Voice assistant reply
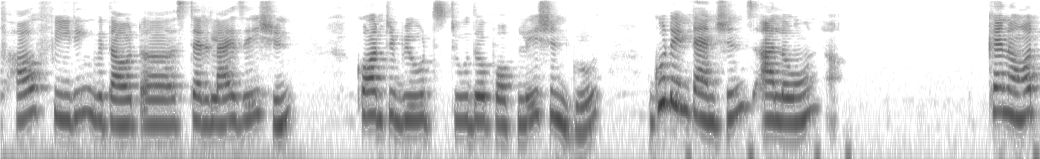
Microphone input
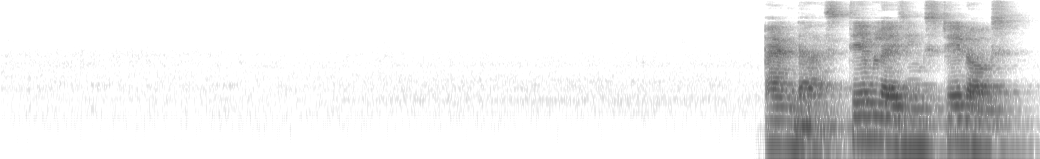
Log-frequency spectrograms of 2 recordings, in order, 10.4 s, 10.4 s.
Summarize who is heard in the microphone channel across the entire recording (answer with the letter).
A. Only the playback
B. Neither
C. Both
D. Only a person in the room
D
